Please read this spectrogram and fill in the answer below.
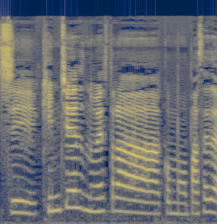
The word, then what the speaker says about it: kimchi: ¿Sí, kimchi. ¿Lo pronuncio bien? Ajá, sí, dice bien.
